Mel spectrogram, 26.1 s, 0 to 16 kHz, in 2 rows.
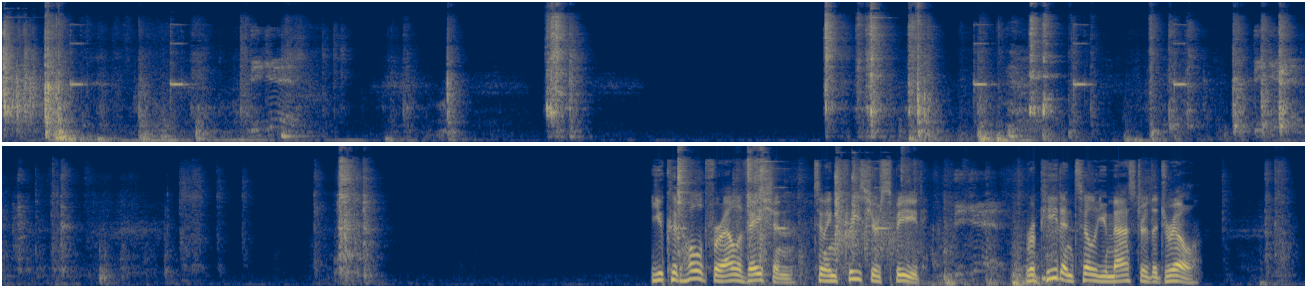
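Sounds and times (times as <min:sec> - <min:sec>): short high beeps: 0:20.6 - 0:22.2.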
